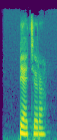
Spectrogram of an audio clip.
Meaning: five (in a group together), fivesome, five of them
- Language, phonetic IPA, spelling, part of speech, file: Russian, [ˈpʲætʲɪrə], пятеро, numeral, Ru-пятеро.ogg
